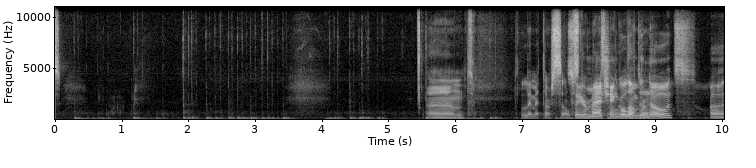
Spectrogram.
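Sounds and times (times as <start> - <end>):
typing on computer keyboard: 0.4 - 5.0.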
